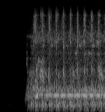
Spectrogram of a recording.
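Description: A sewing machine hemming dress ruffles starts abruptly and runs at a steady fast stitching rhythm, close and clear, with a humming motor and rapid regular pulses.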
